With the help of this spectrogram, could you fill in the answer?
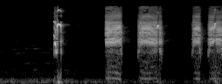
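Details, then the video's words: A Black francolin gives a sharp click, then four harsh, grating, buzzy notes in quick succession, the last two close together. "Kala teetar pure shidi teetar Sound Black Francolin Voice Kaly Teetar Awaz Sindhi Teetar Awaz"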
